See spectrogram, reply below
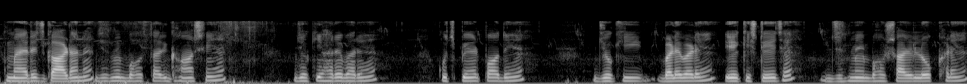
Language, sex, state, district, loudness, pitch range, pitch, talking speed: Hindi, male, Maharashtra, Chandrapur, -22 LUFS, 150-165 Hz, 155 Hz, 185 wpm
